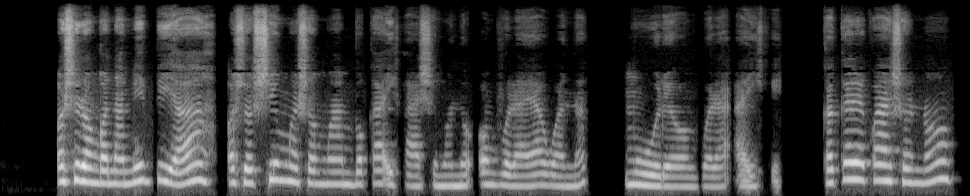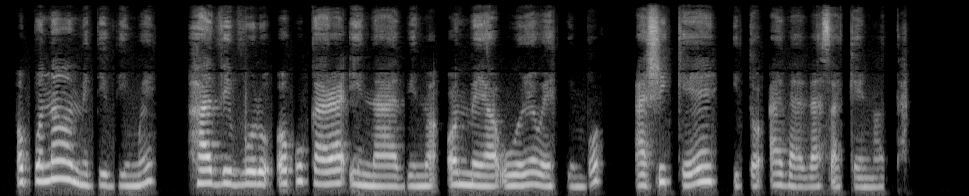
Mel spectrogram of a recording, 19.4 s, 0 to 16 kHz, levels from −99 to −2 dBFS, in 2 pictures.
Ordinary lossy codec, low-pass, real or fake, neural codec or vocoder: AAC, 64 kbps; 14.4 kHz; real; none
